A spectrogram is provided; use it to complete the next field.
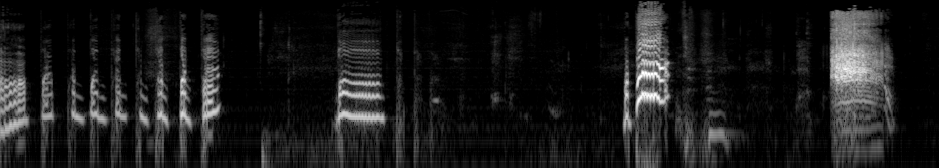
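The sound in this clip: Chicken clucking used as a censor bleep over speech: a rapid run of short, sharp clucks, then a few louder, longer squawks with quiet gaps between them.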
